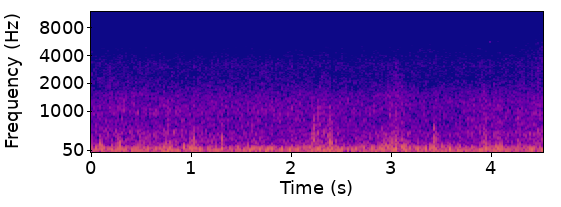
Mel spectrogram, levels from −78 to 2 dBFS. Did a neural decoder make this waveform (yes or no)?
no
